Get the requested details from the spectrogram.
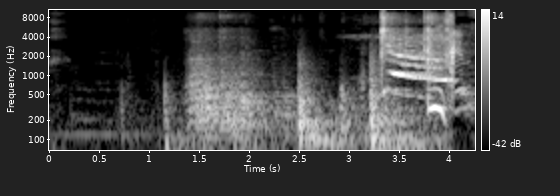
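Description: A girl's feet thud on a mat as she tumbles.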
